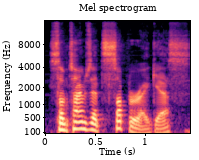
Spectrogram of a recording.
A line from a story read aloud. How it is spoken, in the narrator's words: Eddie said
